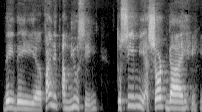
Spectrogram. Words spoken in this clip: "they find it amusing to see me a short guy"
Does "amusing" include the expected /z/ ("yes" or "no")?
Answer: no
